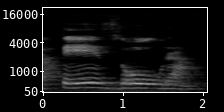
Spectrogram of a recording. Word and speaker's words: tesoura: com esse só que na hora de pronunciar a palavra Tesoura o som sai com z é casado tô aqui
